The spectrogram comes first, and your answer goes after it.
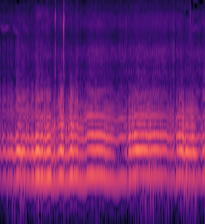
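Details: European hornet at a feeding site in the Eifel, a close, loud low-pitched hum with wobbling overtones that bend up and down, a couple of soft clicks early on.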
